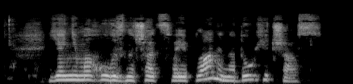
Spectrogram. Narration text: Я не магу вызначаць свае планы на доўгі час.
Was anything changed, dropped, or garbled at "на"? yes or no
no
